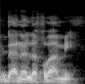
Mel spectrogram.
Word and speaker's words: بین الاقوامی: آسان بھی ہوتا ہے۔ ایک لفظ ہے بین الاقوامی۔ اب بین کے نون پر زبر ہے، مگر اردو کے اکثر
